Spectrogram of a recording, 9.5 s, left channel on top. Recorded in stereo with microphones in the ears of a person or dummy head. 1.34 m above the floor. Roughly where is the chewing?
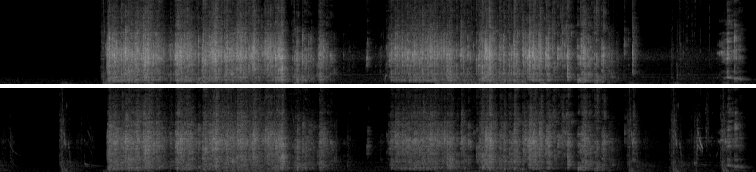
Left.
